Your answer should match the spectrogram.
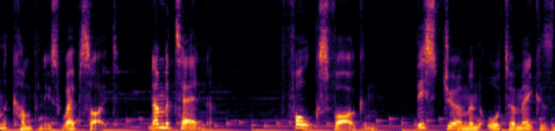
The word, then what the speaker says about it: Volkswagen: The German V is pronounced as the English F. The W is pronounced as the English V and A in wagon is pronounced as R. Therefore, you get folks vargon.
